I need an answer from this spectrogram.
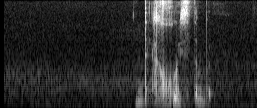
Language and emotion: Russian, angry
